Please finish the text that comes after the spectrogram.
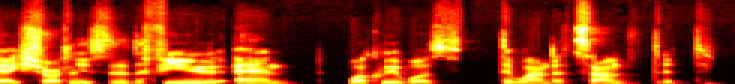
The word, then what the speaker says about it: Wokwi: Okay, but we have asked you here to talk about Wokwi. Is that how you say it? You pronounce it right.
